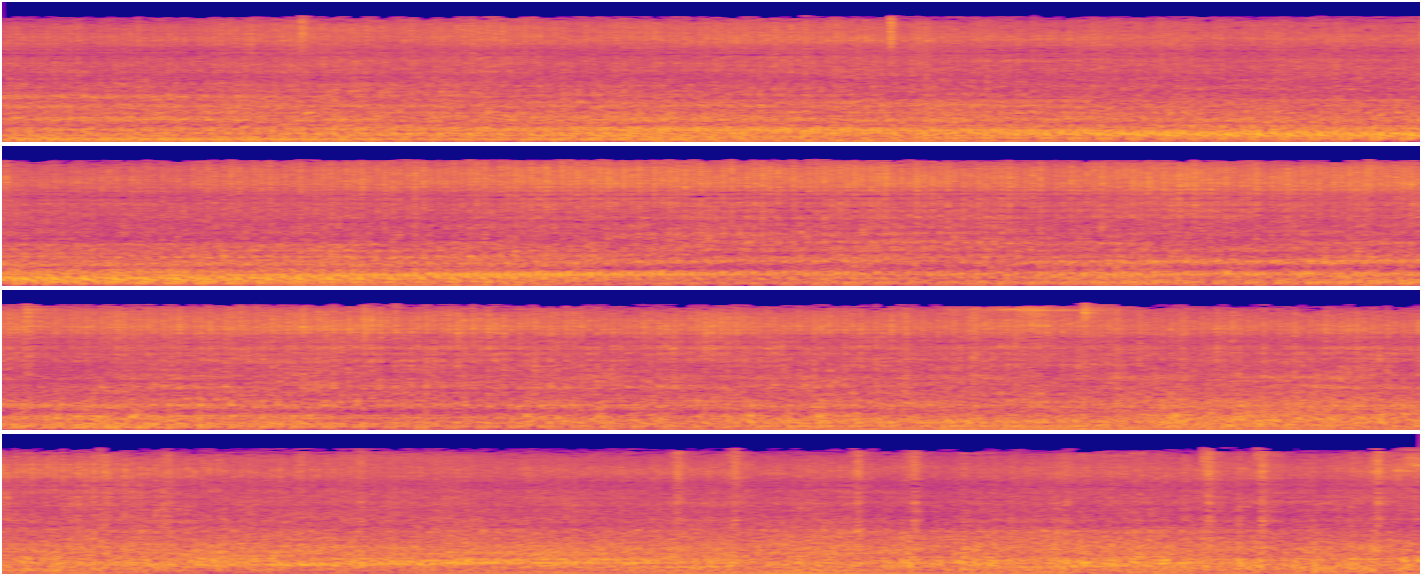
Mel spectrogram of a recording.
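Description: Diesel-electric locomotive passing at low speed, its engine running loudly for the first ten seconds or so. After that the steady rolling of the passenger coaches' wheels on the rails takes over.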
